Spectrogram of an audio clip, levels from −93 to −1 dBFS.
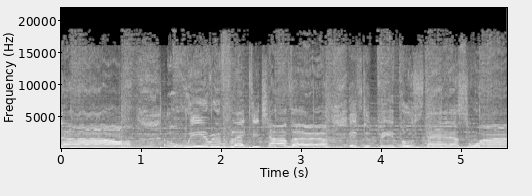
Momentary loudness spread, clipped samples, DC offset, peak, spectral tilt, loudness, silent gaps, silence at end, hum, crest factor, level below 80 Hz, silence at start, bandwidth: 3 LU; under 0.1%; 0.1%; 0 dBFS; -5 dB/octave; -12 LUFS; none; 0 s; none; 10 dB; -20 dBFS; 0 s; 19.5 kHz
